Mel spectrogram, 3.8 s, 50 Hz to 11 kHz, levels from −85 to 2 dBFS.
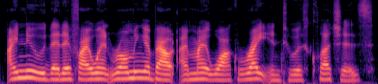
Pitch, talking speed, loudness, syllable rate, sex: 185 Hz, 240 wpm, -19 LUFS, 5.3 syllables/s, female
